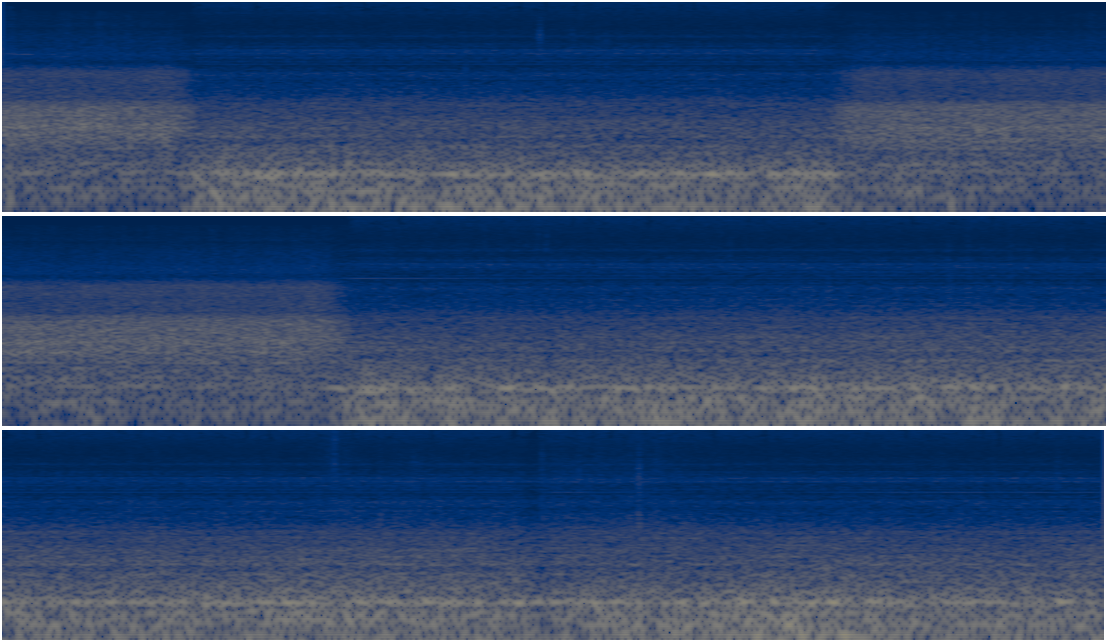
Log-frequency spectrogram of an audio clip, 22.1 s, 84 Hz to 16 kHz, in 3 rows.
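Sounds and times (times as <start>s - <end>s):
low steady hum: 0.0s - 22.0s
road and tyre rumble in car: 7.3s - 22.0s.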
